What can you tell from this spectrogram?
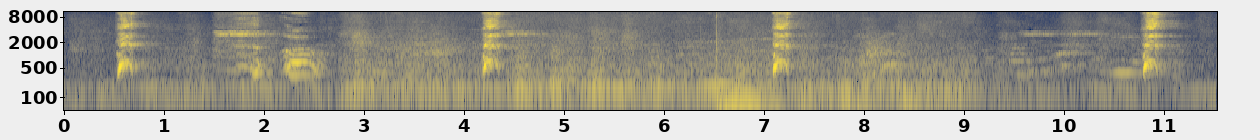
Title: natural hichki hiccups (1)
